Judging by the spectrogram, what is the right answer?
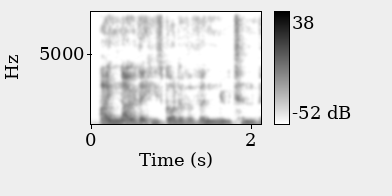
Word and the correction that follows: Vanuatu: Village. So mm-hmm. It's not that. – Vanuatu. – Yeah, that one. – Yeah, I can't pronounce it. – Vanuatu. – Vanuatu, I think.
